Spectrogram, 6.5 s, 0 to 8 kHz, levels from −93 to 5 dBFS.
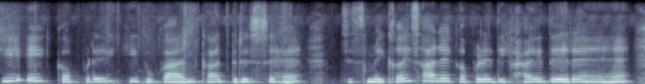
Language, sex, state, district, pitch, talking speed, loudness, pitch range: Hindi, female, Jharkhand, Garhwa, 260 Hz, 140 wpm, -15 LUFS, 250-280 Hz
